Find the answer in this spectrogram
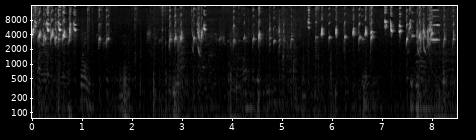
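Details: European goldfinch singing in the tabtaba style, meant to stimulate other goldfinches: dense bursts of high, tinkling twitters with short liquid notes, pausing briefly, then resuming in quick runs of chirps.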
